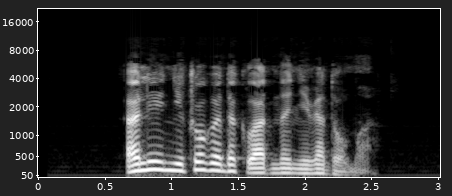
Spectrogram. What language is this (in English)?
Belarusian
